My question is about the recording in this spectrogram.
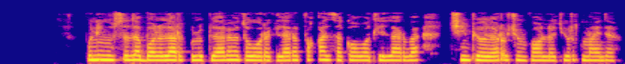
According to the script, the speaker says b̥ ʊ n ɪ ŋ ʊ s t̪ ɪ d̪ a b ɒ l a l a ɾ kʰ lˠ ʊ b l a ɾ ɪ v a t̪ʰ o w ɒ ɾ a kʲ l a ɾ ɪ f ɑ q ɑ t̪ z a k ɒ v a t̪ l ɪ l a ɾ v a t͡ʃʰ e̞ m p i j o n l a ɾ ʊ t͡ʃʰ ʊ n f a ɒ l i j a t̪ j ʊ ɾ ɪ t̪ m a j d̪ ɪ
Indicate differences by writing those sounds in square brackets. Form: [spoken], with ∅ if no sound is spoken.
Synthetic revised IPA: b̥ ʊ n ɪ ŋ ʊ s t̪ ɪ d̪ a b ɒ l a l a ɾ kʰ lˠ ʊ b l a ɾ ɪ v a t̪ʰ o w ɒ ɾ a kʲ l a ɾ ɪ f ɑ q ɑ t̪ z a k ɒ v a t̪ l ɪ l a ɾ v a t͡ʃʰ e̞ m p i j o n l a ɾ ʊ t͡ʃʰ ʊ n f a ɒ l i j a t̪ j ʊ ɾ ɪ t̪ m a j d̪ ɪ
